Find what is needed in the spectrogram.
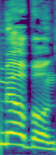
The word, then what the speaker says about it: Melbourne: Mate, if we were in Melbourne together, right, this is a sign of friendship. – If we were in Melbourne together...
